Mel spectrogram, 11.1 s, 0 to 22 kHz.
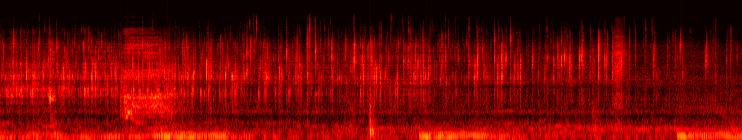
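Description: Hot engine oil drains from a 2017 Dodge Challenger into a drain pan, a steady liquid trickle and patter running throughout with a few louder splashing surges, close and without talk.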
